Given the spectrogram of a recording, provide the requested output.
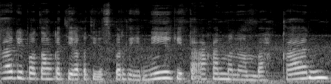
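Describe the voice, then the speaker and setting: Over noticeable background noise, a woman speaks in a fairly high pitch with ordinary pitch variation. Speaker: cooking vlogger. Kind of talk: cooking tutorial. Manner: softer than usual.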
